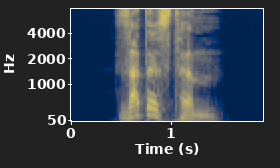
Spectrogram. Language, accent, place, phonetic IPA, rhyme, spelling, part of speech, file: German, Germany, Berlin, [ˈzatəstəm], -atəstəm, sattestem, adjective, De-sattestem.ogg
- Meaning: strong dative masculine/neuter singular superlative degree of satt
